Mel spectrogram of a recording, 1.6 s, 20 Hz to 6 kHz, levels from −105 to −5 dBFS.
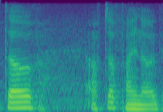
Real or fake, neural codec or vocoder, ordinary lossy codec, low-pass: fake; codec, 16 kHz, 0.5 kbps, X-Codec, HuBERT features, trained on LibriSpeech; none; 5.4 kHz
